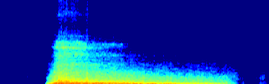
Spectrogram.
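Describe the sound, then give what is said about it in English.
A single deep breath exhaled out through the mouth during a guided breathing exercise, a long airy whoosh that begins strongly and gradually tapers off to silence. “Deep breath in. Hold it. Out through the mouth.”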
